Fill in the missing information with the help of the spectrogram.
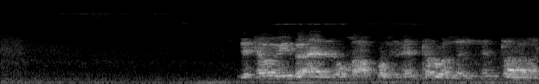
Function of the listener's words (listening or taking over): taking over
